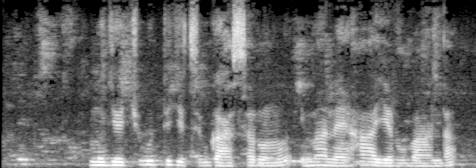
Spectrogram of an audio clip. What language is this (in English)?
Kinyarwanda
